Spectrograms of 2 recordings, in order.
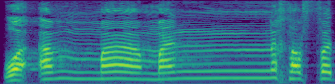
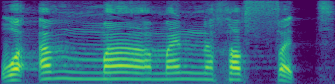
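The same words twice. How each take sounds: First: The n is drawn out with a nasal hum. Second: The n is short and clear, not drawn out. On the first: The speaker calls it wrong. "என்ற ஒரு ஓதுனா பிழை, அவடத்த ராகம் எடுக்கக்கூடாது" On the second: The speaker calls it right. "மன்ன உச்சரிக்கணும், ஹஃபத்தை உச்சரிக்கணும், நீட்டக்கூடாது"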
